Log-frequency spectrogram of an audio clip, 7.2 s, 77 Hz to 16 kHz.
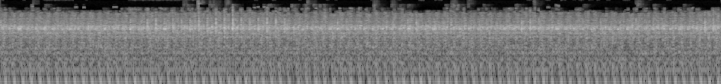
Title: カブ110 JA44 ガラガラ音 異音？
